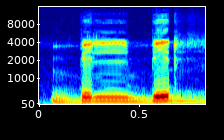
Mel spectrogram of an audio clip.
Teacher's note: اس را کو باریک پڑھیں گے کیونکہ را کے نیچے زیر ہے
